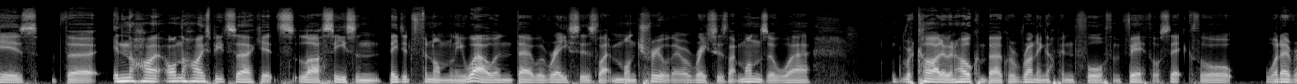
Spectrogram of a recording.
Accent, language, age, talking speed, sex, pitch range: British, English, 20-39, 190 wpm, male, 100-120 Hz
